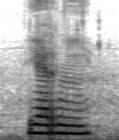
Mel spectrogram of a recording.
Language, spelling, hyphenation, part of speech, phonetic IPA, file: Czech, jarní, jar‧ní, adjective, [ˈjarɲiː], Cs-jarní.ogg
- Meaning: spring, vernal (related to the season)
